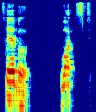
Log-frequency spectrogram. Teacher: টি উচ্চারণ করতে এই জিহ্বাটা কখনোই বাঁকা হবে না, জিহ্বার ডগা, বরং এরকম উচ্চারিত হবে।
